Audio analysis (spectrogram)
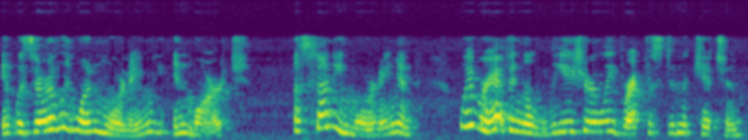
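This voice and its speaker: A woman reading a memoir aloud in an expressive, unhurried storytelling manner. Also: a little high, muffled recording. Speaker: audiobook reader.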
